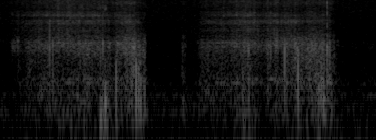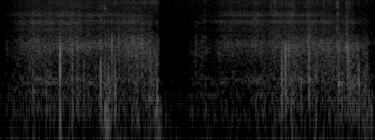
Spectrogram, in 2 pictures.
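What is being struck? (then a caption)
Cotton terry cloth towel. Long acrylic nails scratch and pluck a white cotton terry cloth towel, making soft, dry, rustling scratches that swell and fade in repeated waves. Sharp little plucking snaps stand out within each wave, and the overall sound stays quiet and close.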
